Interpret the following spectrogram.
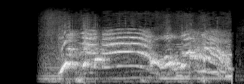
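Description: A person screaming in fright at a scare prank: one long, loud scream that starts suddenly about half a second in.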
